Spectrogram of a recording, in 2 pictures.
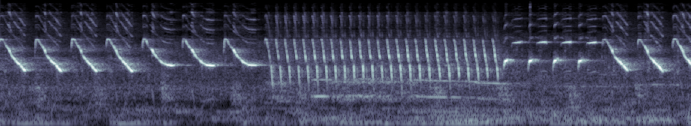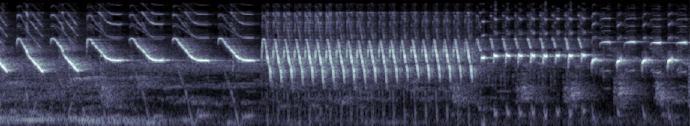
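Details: Canary singing steadily for bird training: strings of high downward-slurred whistles repeated about four per second, interrupted by dense buzzy rattles and fast trills, varied phrases in quick succession.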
